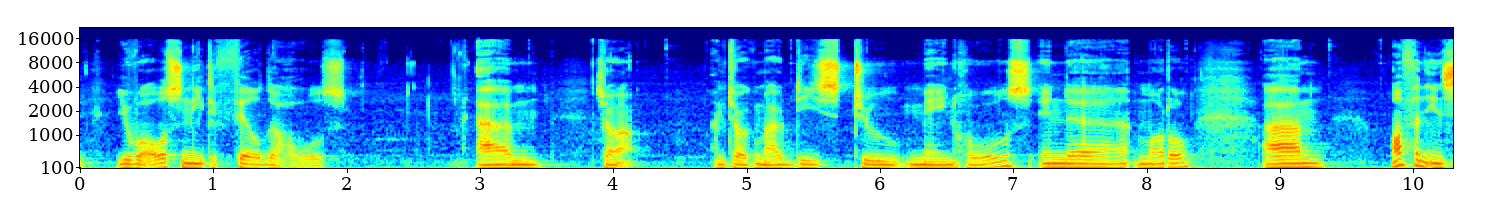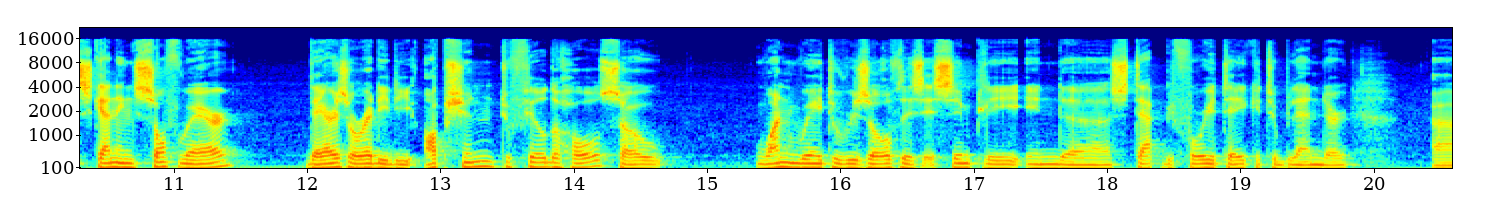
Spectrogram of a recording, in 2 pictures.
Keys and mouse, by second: 3.4-4.4 middle drag, 5.3 shift+middle click, 8.3-9.3 middle drag, 9.7 shift+middle click.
